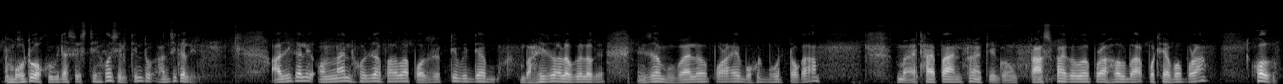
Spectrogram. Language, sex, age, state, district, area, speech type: Assamese, male, 30-45, Assam, Charaideo, rural, spontaneous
